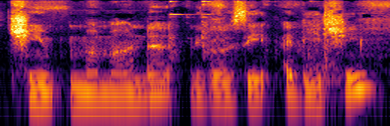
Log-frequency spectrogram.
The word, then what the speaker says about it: Chimamanda Ngozi Adichie: And then this is Unit 1, Identity and Self-Discovery, and I don't know how to pronounce her name, so forgive me, but I think it's Chimamanda Ngozi Adichie, sorry.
